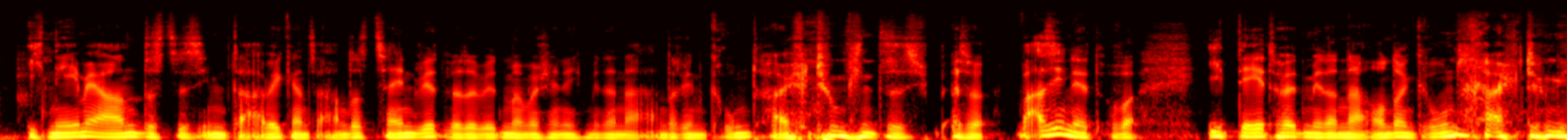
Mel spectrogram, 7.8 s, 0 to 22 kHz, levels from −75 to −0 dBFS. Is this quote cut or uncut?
cut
